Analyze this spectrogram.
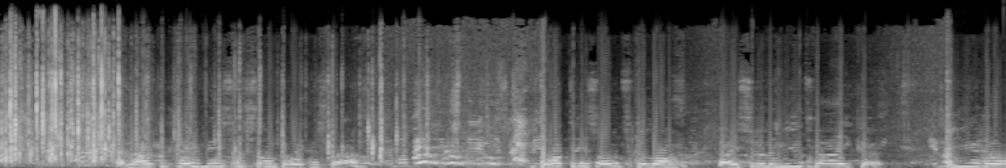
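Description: A man speaks loudly through a megaphone loudspeaker.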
